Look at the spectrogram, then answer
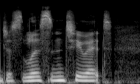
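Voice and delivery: normal talking voice

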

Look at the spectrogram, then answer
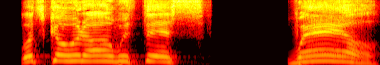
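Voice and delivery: very high, slow, drawn-out line reading. Retelling a movie scene, imitating the stepdad's line delivery. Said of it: "the fucking delivery of it".

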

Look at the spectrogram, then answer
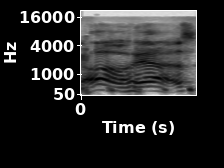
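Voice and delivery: put-on wealthy older lady voice, vowels stretched wide. Showing the voice a character uses, imitating wealthy older wide vowels. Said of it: "those wealthy older wide vowels".

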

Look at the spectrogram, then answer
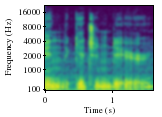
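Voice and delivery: low, deep, crackling whispered voice. Reading a story where a voice answers Maggie from the kitchen: deep, crackly voice. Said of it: "said a deep, crackly voice".

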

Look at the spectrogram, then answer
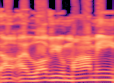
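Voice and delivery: ordinary delivery

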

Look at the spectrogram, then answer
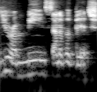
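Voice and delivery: ordinary talk

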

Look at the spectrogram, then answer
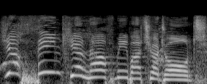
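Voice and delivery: put-on Irish accent. Challenged to give an accent, the speaker does an Irish accent.

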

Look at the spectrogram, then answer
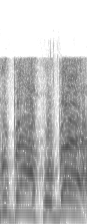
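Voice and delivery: rushed, high, hurried, panicked speech. Mocking how the other speaker announces they're back, imitating a hurried, panicked voice. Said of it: "like in a hurried voice, like a panicked voice".

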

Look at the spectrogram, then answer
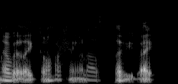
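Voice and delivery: very soft mumbled voice.

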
